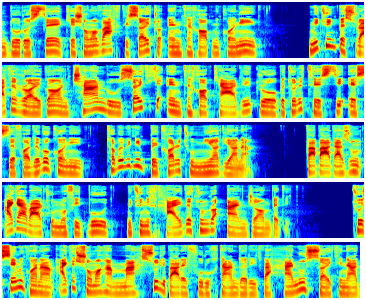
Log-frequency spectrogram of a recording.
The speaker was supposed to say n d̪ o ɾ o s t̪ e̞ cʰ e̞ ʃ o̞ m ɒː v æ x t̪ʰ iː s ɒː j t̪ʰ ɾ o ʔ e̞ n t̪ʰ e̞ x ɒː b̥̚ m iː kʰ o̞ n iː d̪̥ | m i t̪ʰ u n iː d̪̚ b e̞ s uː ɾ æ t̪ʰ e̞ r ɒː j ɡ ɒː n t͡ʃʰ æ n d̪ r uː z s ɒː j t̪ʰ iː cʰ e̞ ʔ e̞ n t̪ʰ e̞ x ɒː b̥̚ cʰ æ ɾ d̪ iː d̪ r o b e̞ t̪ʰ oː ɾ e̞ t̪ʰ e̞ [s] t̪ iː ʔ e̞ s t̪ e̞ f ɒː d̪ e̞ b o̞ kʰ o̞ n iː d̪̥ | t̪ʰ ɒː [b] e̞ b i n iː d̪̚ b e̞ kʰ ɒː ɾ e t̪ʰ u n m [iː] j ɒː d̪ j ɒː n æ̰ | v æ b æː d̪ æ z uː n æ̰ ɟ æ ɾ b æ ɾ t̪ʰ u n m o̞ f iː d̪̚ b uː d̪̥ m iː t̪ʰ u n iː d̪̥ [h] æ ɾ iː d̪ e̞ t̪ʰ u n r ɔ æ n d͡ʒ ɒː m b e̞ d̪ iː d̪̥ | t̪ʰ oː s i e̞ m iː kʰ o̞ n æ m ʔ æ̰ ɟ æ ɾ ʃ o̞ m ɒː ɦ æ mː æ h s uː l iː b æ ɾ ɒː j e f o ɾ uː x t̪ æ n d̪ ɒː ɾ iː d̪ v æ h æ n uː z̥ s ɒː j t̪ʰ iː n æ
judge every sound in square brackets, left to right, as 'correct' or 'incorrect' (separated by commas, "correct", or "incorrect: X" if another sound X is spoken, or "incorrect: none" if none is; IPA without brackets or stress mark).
correct, correct, incorrect: i, incorrect: x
